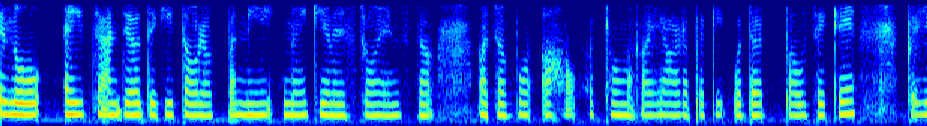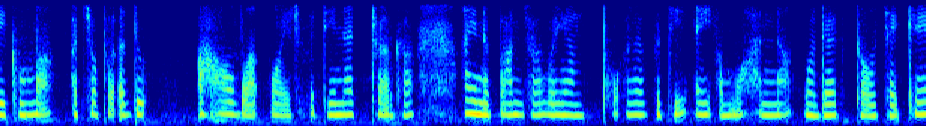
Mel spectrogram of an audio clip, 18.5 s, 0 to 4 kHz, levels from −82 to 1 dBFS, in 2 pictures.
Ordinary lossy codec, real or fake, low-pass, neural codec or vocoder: none; fake; 3.6 kHz; codec, 16 kHz, 1.1 kbps, Voila-Tokenizer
